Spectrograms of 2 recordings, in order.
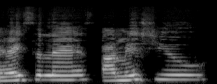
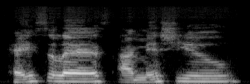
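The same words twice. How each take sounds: First: High, slow mock voice of the sender; mocking quote. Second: Slow, drawn-out reading of a flirty text; reading a message aloud. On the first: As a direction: say it in a much higher teasing voice. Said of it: "He said". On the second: Retold or imitated. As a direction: stretch out each word like a lovesick note. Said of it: "Here go the messages".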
